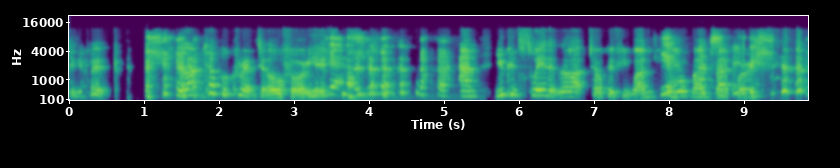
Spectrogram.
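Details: Adult woman speaking; Normal speech.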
